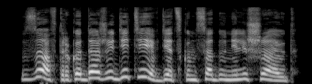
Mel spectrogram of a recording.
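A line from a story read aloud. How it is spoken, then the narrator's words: Exclaimed. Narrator (Russian): воскликнул Шура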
